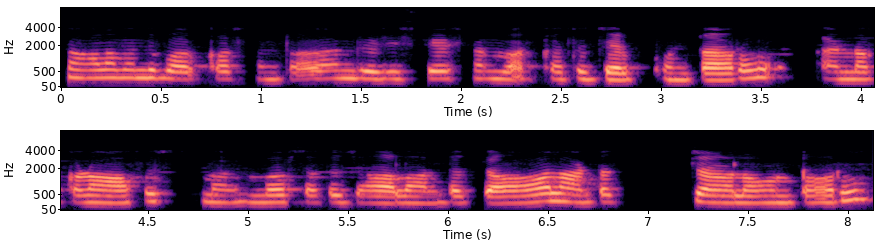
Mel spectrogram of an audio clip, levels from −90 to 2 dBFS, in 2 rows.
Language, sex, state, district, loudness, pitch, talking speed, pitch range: Telugu, female, Telangana, Karimnagar, -20 LUFS, 235 Hz, 135 wpm, 220-255 Hz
